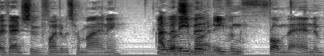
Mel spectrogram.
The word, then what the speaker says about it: Hermione: I always called Hermione Herman.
